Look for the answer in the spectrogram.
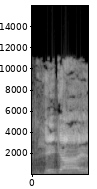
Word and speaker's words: Hegai: The reason why I'm pronouncing it Hegai is I got sick of pronouncing it 87 different ways, and I went and I got Alexander Scorby's verbal reading. And this is what I came away with.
